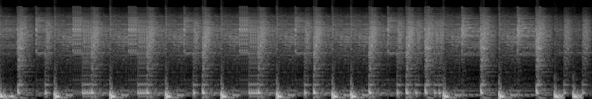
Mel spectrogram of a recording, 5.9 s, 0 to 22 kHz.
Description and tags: Glitch Break
A breakbeat with a Glitchy Roll 162bpm. programed using Reason 3.0 and Cut using Recycle 2.1.
beat, 162bpm, gltch, loop, jungle, break, dnb, overused, amen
